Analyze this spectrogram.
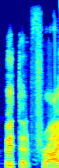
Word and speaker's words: Peter Frey: here all the way from Germany uh Dr Peter fry am I pronouncing it correctly very good okay thank you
